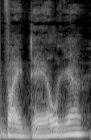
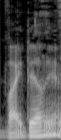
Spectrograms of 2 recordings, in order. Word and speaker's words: Vidalia: They're in Vidalia, Georgia. Am I saying that right? Vidalia? – Vidalia. – Is that okay? – Vidalia. – That is how most people say it. The local people say Vidalia, but yeah.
